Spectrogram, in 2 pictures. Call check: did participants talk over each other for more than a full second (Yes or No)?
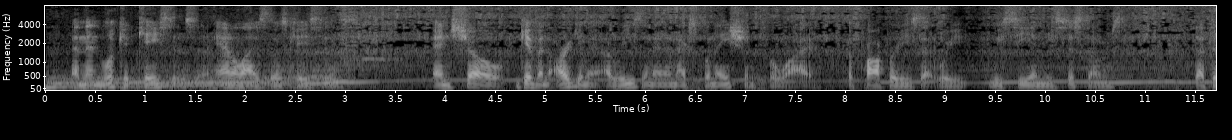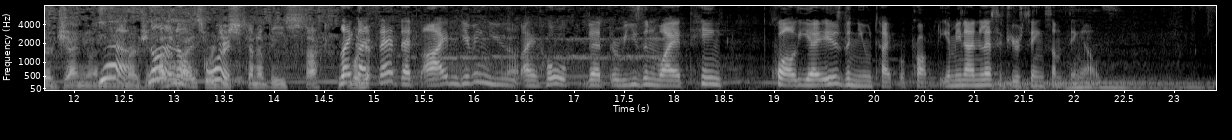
Yes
